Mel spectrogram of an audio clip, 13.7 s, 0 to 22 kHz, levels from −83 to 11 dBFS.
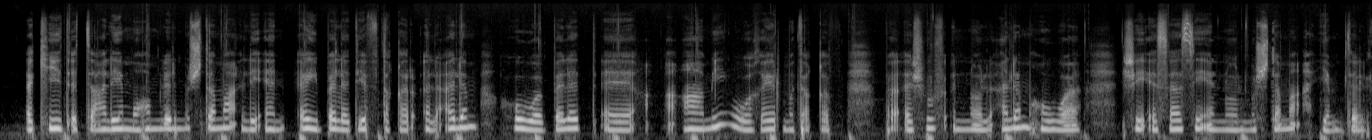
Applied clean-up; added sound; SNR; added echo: neural mask model RNNoise.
